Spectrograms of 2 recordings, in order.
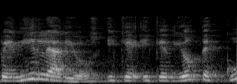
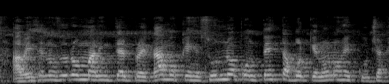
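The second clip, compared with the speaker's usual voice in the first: ordinary delivery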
